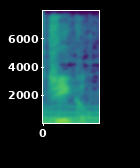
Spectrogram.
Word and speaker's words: Jekyll: Robert Louis Stevenson was Scottish. The correct Scottish pronunciation of Jekyll is Jekyll.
